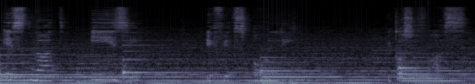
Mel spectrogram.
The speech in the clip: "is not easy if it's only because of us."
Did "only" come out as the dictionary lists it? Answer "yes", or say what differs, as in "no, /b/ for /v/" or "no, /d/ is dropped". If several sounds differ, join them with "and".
yes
